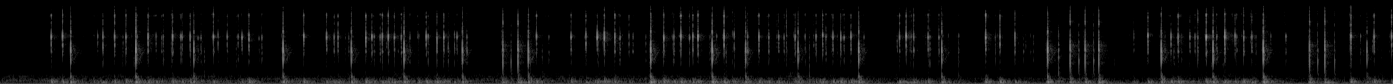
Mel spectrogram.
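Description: A compact 60% Unikorn R2.1 mechanical keyboard in a green aluminum case with an aluminum plate, vintage Cherry MX Black switches and white and green GMK ABS keycaps rests on a desk mat as two hands type steadily across the keys with their fingertips. The result is a rapid, continuous run of short, bright clacks and taps with very little ring, over a faint low thud beneath each stroke.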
